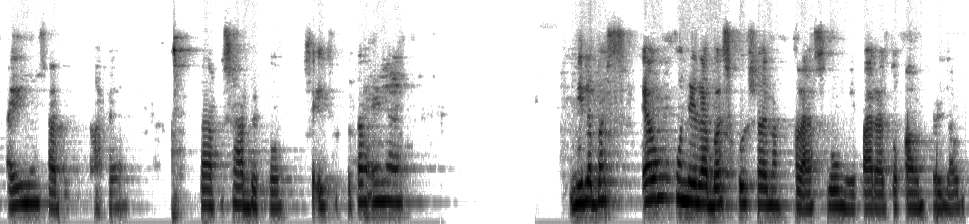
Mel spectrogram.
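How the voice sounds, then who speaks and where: Husky woman telling a story. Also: mid-range voice, a little fast, warm tone. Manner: mixes English into Tagalog, acts out quoted dialogue. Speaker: guest telling a ghost story. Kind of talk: casual spoken storytelling. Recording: dull lo-fi recording.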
